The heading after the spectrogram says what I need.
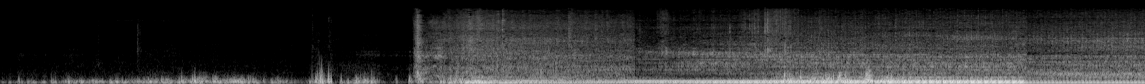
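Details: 1996 Suzuki X-90 petrol engine starting and idling with a low puffing, grumbling exhaust beat; owner suspects an exhaust leak but couldn't locate it at the front, not confirmed.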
